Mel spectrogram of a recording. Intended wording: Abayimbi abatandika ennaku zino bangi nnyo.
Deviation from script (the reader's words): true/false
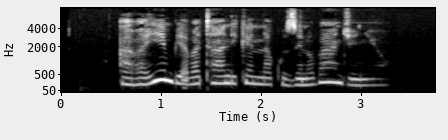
false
